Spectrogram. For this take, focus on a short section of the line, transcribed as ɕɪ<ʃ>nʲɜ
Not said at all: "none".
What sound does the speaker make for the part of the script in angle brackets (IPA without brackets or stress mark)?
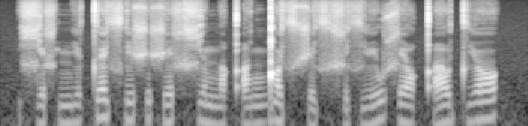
ɬ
